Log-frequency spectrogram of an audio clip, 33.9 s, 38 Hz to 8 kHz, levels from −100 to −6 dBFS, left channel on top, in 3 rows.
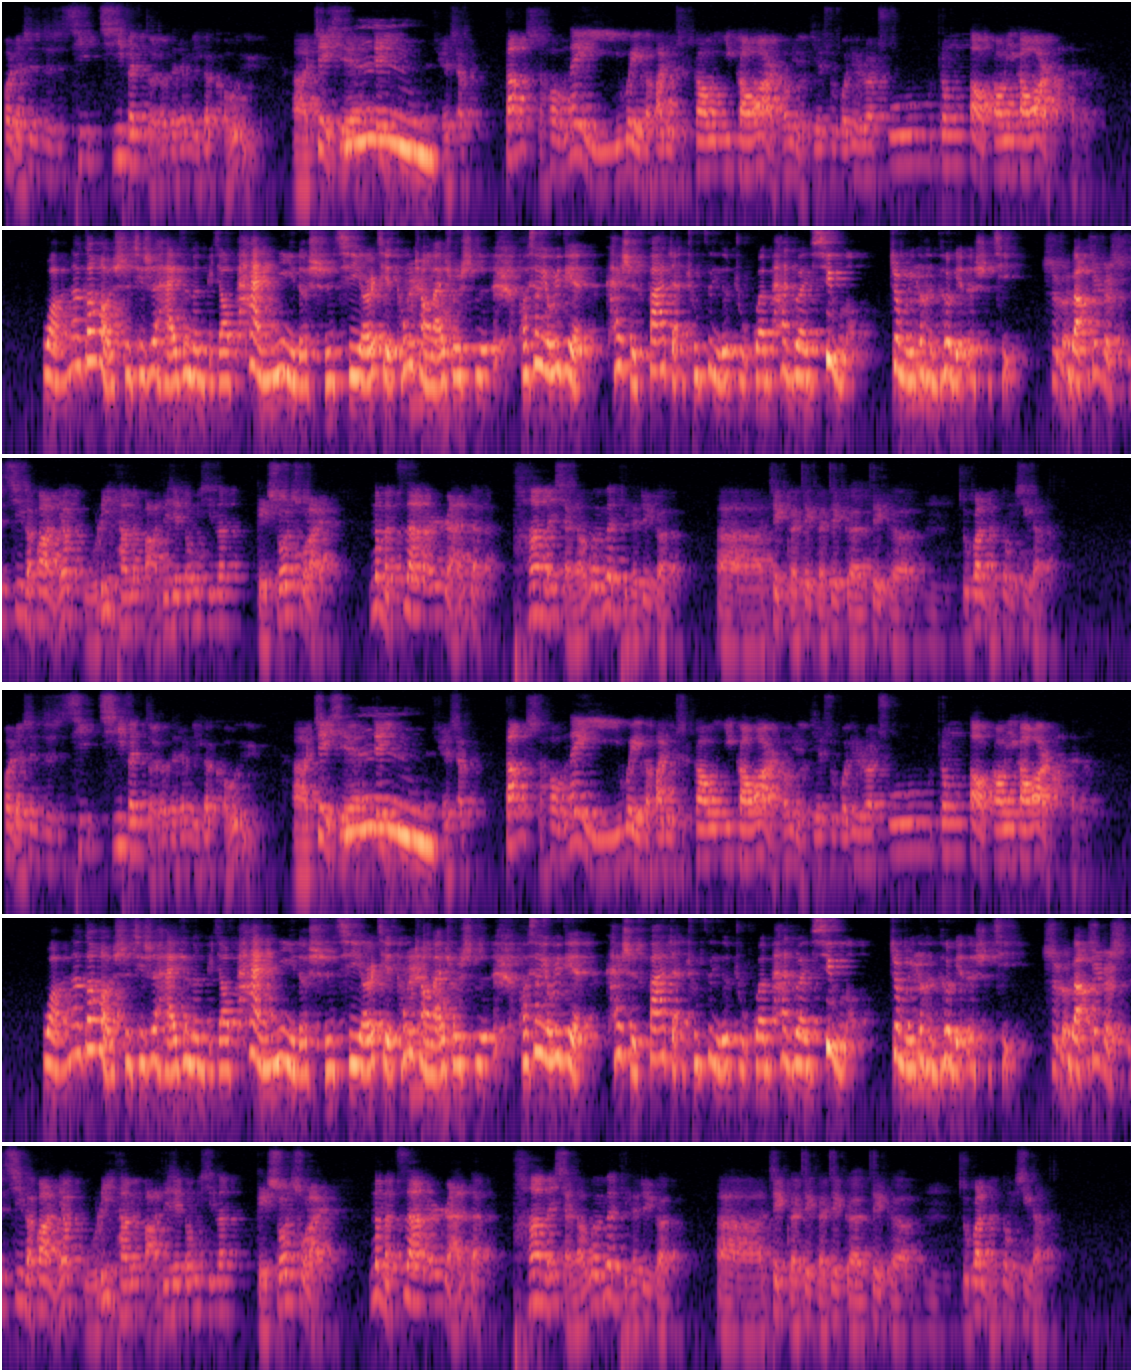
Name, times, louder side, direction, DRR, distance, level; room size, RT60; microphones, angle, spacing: voice 1, 0.0-2.5 2.9-3.9 4.4-4.6 5.0-10.9 15.3-15.8 20.4-20.6 21.7-24.8 25.1-25.8 26.2-27.3 27.7-29.2 29.7-33.1, right 1 dB, 10° right, -2 dB, 2.9 m, -37 dB
voice 2, 3.4-4.4 11.7-19.8 20.2-21.4 21.9-22.2, left 1 dB, 15° left, 5 dB, 1.4 m, -27 dB
22.0 x 13.5 x 4.8 m, 0.43 s
head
